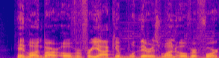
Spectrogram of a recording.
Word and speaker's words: Jakub: And Jakub, because I'm an American and I can't imagine that anything would not sound like Americans pronounce it. I said Jacob one time, so I remember that.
